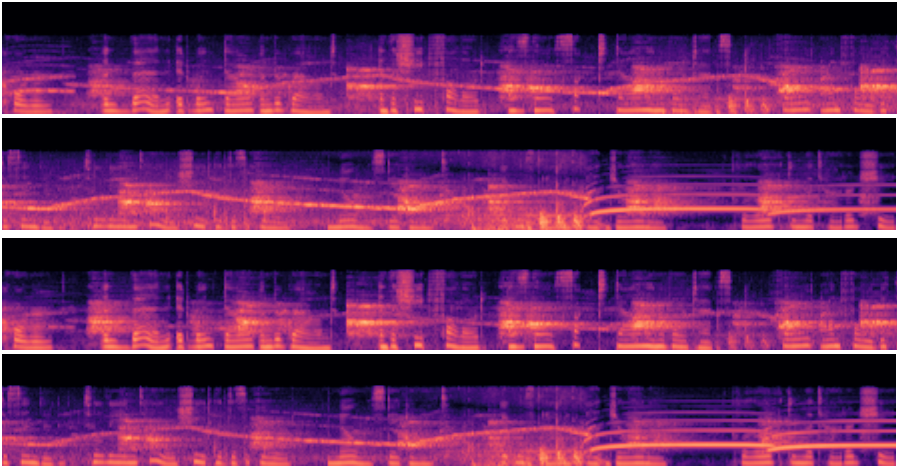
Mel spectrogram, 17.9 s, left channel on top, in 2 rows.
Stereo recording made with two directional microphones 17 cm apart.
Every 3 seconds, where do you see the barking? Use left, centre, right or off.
right, right, centre, left, left, left.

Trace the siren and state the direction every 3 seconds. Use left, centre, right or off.
left, left, left, left, left, right.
